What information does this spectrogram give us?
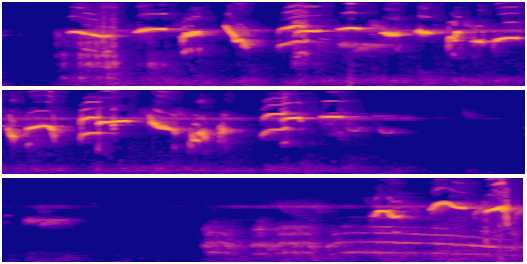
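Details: Oriental magpie-robin in competitive singing, a fast varied stream of sharp whistled notes and chips, rising and falling, for about six seconds. A pause follows, then a fainter low drawn-out sound and a few more high notes.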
